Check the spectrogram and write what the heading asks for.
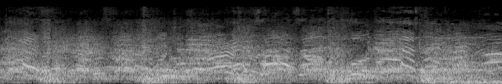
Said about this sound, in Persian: در نوار دیگر زنی در داخل مترو نمایان می شود که حجابش را آتش زده، ازدحام بزرگ شعار اعتراض های اخیر را تکرار می نماید.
